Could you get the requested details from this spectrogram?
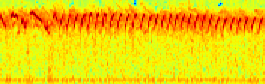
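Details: A white-eye sings in 'tembakan' variation song. A few swooping slurred notes lead into a steady run of sharp, high chips repeated about eight times per second, crisp and metallic, with a low hum behind.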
